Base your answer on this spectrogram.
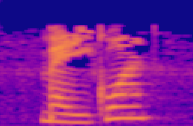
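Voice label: "美观", Mandarin Chinese; hsk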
